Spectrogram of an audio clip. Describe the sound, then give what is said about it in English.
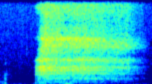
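A deep breath is released as one long, airy exhale that starts abruptly and tapers off slowly. It is soft and heard alone, with no talk. “Take a deep breath in. Hold it at the top and let it go.”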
